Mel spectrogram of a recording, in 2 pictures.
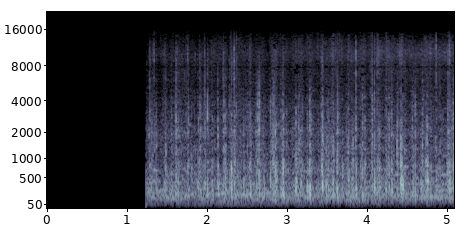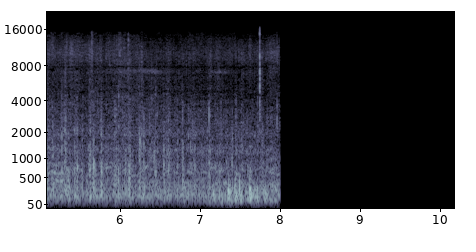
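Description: Location sound of a pack of runners on a dirt track: many rapid, overlapping footfalls over a steady low rumble. It cuts in about a second in and cuts off abruptly about two seconds before the end.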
